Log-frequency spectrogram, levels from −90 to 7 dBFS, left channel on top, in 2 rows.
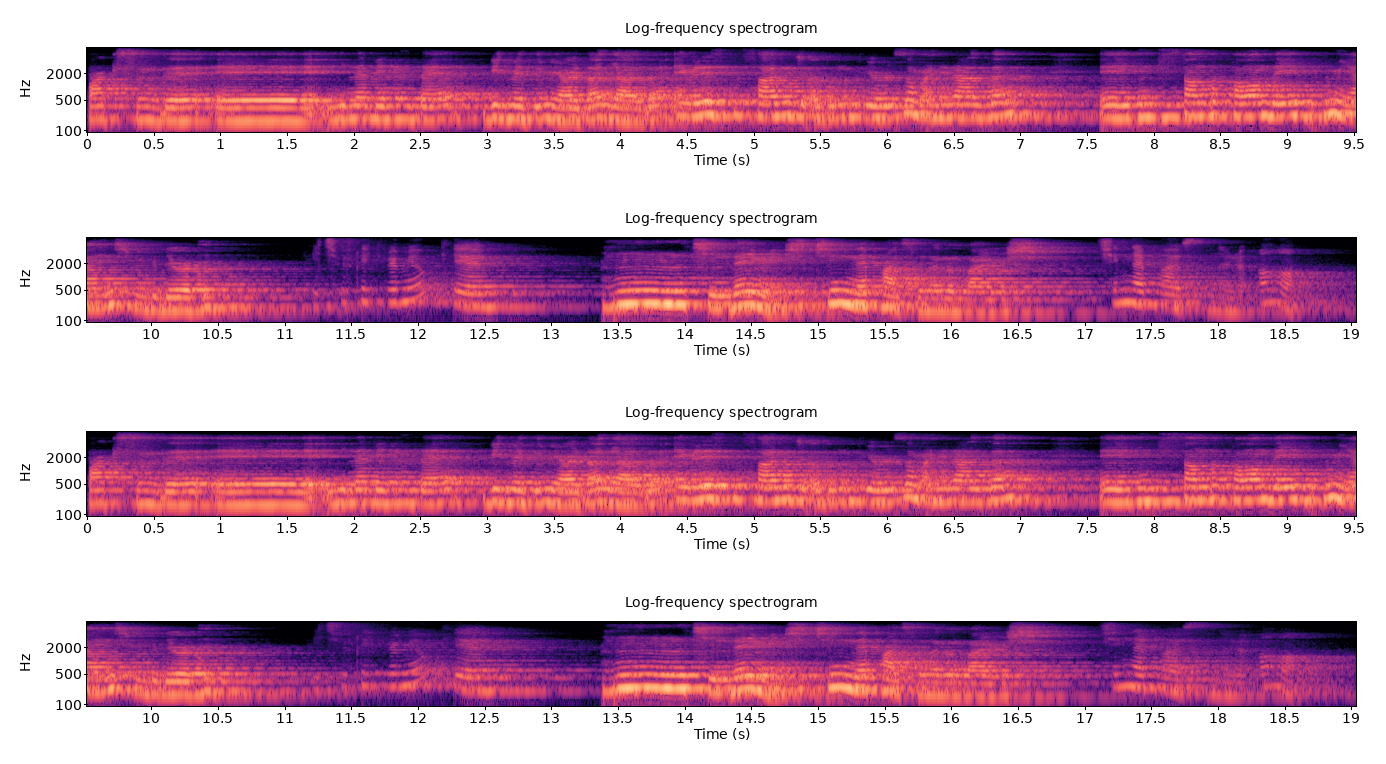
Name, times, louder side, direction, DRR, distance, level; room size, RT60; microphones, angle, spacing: voice 1, 0.0-7.0 7.6-10.5 13.4-16.7, left 1 dB, 5° left, 0 dB, 0.6 m, -17 dB
voice 2, 11.8-12.5 17.1-18.6, left 2 dB, 60° left, 3 dB, 1.0 m, -27 dB
15.5 x 9.1 x 5.1 m, 2.2 s
head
